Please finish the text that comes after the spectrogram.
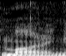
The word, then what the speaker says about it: Monning: The John Hancock is Monning, M-O-N-N-I-N-G, Gotcha.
